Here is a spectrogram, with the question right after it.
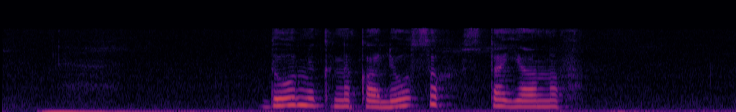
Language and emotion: Russian, neutral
